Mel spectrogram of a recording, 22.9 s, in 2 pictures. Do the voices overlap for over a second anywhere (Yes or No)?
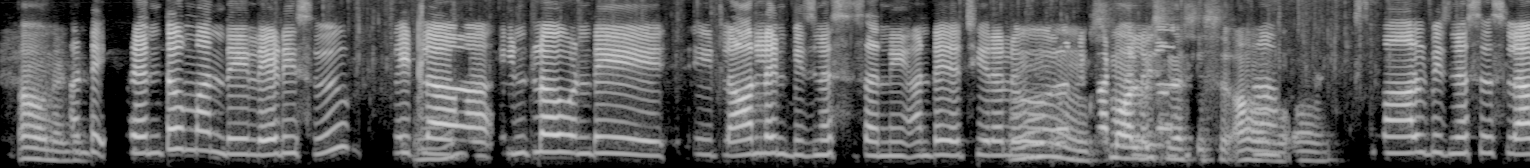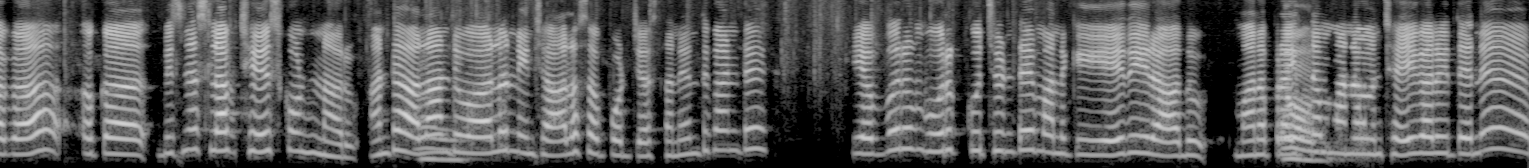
Yes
